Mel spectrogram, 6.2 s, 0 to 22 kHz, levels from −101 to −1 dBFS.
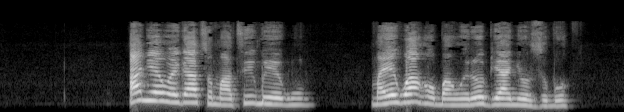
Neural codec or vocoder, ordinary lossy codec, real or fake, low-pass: none; MP3, 48 kbps; real; 10.8 kHz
